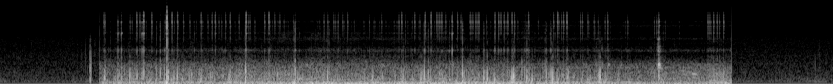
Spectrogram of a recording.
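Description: Wind roars loudly past a moving bicycle.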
